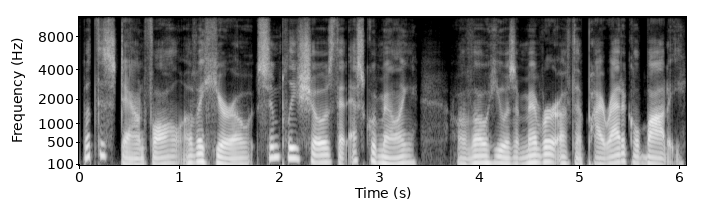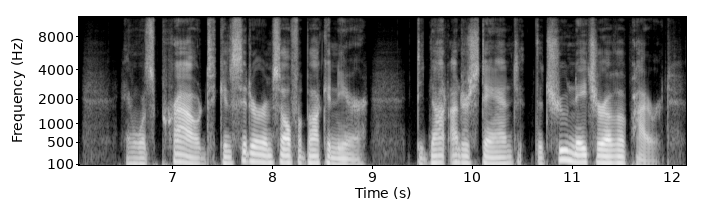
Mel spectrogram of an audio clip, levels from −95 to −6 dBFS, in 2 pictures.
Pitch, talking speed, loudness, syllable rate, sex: 115 Hz, 180 wpm, -18 LUFS, 5.6 syllables/s, male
